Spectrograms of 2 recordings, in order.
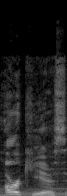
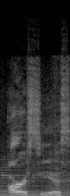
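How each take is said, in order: First: It uses the newer, modern official pronunciation. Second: It uses the older, first-heard pronunciation. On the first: This is the name imposed later. The speaker calls it wrong. "Arceus is the false idol" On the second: This is the genuine original name. The speaker calls it right. "Arceus is the true name"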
